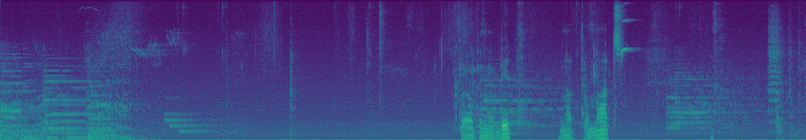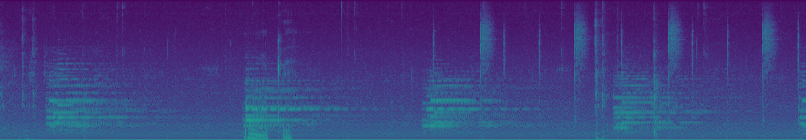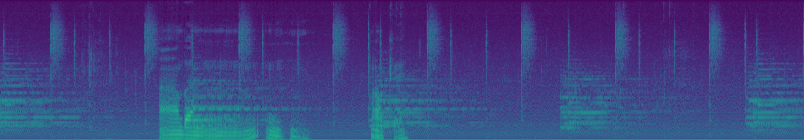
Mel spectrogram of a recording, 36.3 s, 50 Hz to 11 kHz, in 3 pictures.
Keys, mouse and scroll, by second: 10.2 click, 13.9 click, 30.1 click.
